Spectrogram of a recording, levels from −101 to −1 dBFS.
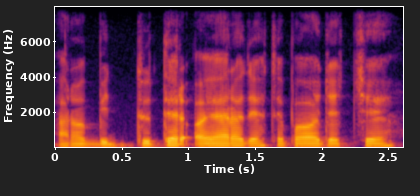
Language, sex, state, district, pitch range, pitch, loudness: Bengali, male, Assam, Hailakandi, 110-120 Hz, 115 Hz, -19 LUFS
